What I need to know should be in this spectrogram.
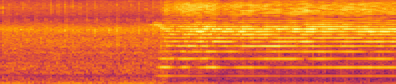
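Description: A locomotive horn sounds loudly and steadily.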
